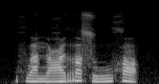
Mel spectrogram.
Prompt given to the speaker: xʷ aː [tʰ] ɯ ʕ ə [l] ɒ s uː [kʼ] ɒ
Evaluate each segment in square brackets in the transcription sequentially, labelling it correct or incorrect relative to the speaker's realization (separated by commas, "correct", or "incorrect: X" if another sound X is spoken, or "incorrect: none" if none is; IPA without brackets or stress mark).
incorrect: n, incorrect: r, incorrect: x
